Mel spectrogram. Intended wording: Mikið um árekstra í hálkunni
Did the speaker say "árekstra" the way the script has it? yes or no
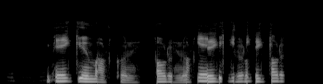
no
